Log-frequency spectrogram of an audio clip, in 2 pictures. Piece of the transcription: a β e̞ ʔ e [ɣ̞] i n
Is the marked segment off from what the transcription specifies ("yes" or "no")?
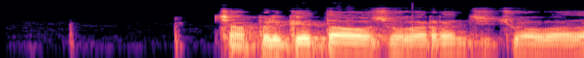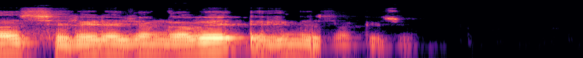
no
